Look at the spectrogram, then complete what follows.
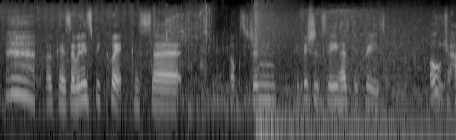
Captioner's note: laughing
